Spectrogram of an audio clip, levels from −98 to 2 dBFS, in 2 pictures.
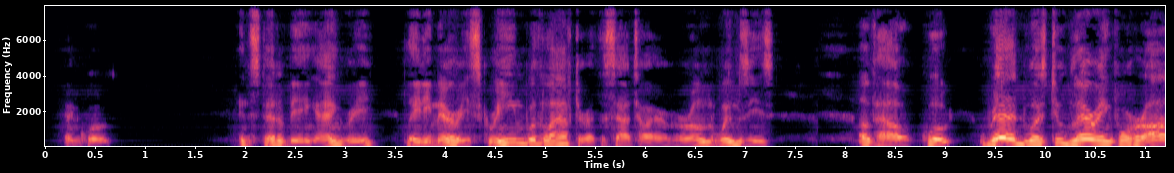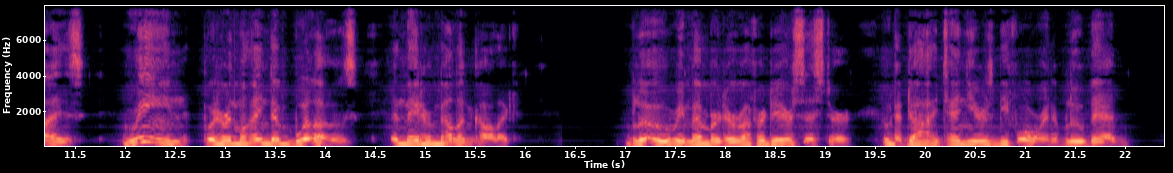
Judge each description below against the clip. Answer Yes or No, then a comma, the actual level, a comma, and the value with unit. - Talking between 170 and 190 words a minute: No, average, 140 wpm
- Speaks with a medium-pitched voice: Yes, medium, 170 Hz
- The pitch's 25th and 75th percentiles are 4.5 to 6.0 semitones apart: No, average, 4.0 semitones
